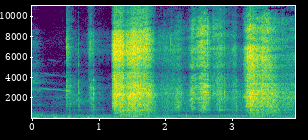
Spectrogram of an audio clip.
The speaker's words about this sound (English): Okay, so the answer to our, our last week's mystery sound was indeed something I don't do very often that my dad would never think I did was uh, snow shoveling. But I actually did have to do some snow shoveling.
